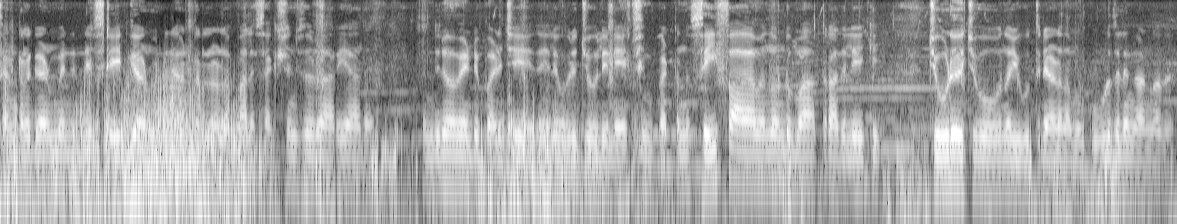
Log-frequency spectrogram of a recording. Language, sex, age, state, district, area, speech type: Malayalam, male, 30-45, Kerala, Alappuzha, rural, spontaneous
